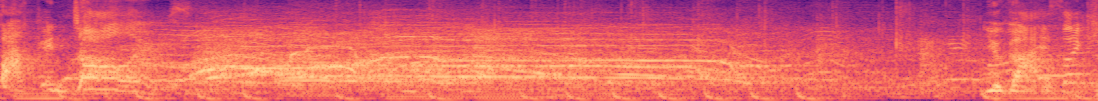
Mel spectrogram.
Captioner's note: cheering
